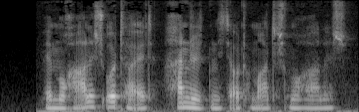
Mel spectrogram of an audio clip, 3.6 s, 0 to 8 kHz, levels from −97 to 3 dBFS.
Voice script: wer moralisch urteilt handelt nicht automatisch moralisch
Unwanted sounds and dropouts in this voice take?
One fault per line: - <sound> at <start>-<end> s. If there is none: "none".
none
